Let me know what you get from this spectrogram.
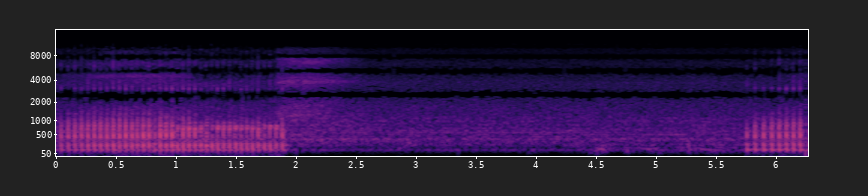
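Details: English bulldog Rocky snores loud and rough, a quick fluttering rattle lasting about two seconds, then a long quiet breath before the buzzing snore starts again near the end.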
